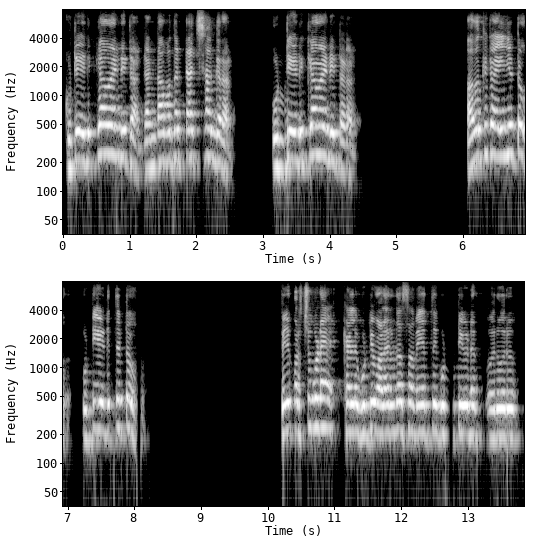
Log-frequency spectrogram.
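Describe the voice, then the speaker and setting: A man with a high voice gives a live online parenting lecture. He keeps asking his listeners rhetorical questions, repeats his key phrases and drops in English terms. The stream audio sounds dull and lo-fi. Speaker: parenting trainer.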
